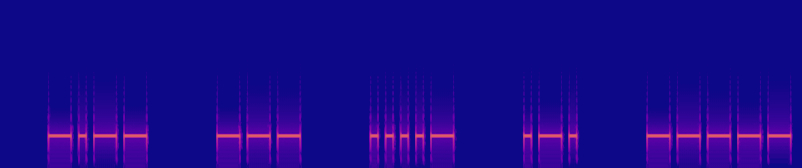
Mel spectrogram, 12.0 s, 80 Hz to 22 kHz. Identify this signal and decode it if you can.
Morse code, heard as a keyed tone, about 10 wpm, spaced as for 6 wpm, 800 Hz. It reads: YO4R0
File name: LEZIONI / 9 28 ws 10wpm 4124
